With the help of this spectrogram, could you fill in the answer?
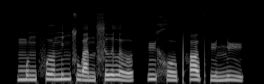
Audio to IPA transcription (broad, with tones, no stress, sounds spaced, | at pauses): m ʊ˧˥ ŋ f ɤ˥ n̪ i˥ ŋ s w a˨˩ n s ɹ̩˥ l ɤ˨˩˦ | y˥˩ x o˨˩ ʊ̯ pʰ ɑ˥˩ ʊ̯ pʰ y˨˩ n̪ y˥˩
